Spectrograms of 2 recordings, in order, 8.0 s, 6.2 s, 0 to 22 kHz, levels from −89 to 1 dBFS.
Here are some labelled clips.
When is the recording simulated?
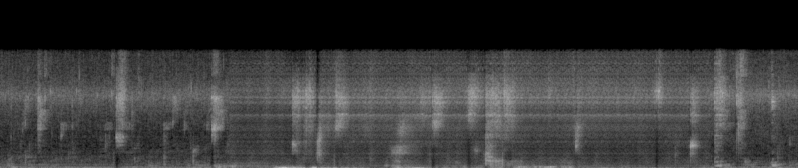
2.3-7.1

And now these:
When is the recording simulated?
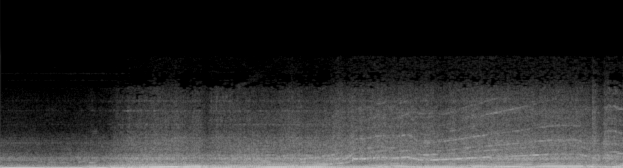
none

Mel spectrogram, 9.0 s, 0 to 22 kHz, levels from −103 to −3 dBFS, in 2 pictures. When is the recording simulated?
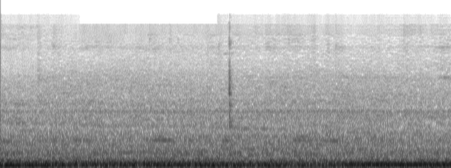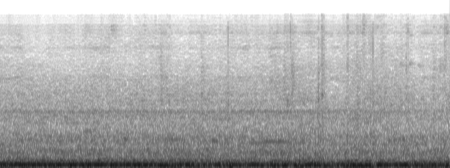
0.0-1.4; 2.1-4.8; 5.9-9.0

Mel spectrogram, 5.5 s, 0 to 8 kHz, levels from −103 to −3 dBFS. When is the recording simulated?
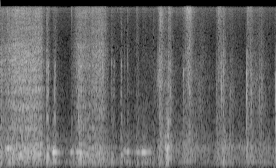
none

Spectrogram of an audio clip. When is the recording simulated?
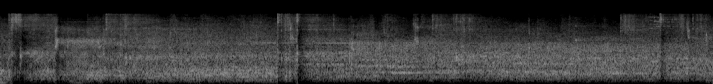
0.0-1.6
